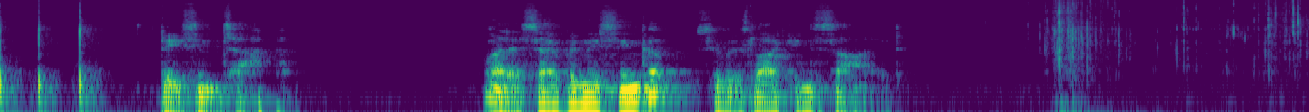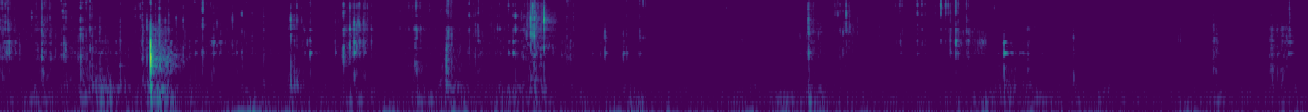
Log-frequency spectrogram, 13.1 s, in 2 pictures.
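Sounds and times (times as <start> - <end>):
fork pulling pastry apart: 6.8 - 13.0
knife cutting crunchy pastry: 10.5 - 13.0.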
